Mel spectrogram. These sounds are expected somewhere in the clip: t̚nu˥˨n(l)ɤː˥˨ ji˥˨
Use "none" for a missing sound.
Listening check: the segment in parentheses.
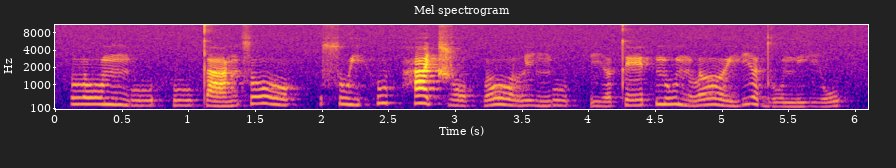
l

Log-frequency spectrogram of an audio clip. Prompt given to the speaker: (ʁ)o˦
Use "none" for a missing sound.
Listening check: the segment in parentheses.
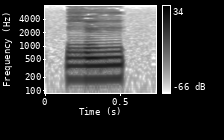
ʁ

